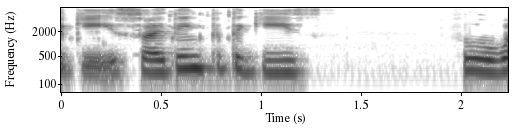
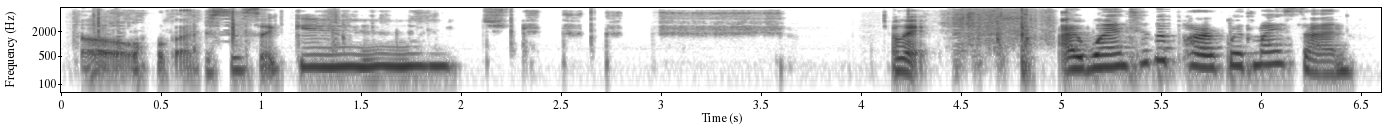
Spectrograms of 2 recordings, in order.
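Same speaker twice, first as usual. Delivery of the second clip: ordinary talk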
